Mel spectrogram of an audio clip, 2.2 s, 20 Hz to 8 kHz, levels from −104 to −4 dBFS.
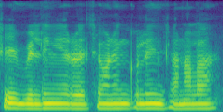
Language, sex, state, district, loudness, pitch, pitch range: Bengali, male, Tripura, West Tripura, -15 LUFS, 125 Hz, 120-125 Hz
